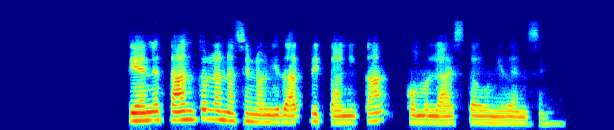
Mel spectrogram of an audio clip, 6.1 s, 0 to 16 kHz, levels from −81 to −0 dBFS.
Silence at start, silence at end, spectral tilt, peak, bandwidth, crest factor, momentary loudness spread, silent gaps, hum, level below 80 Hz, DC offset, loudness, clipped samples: 1.3 s; 0.55 s; -6 dB/octave; 0 dBFS; 9.4 kHz; 20 dB; 10 LU; 3.96-4.05 s; none; -70 dBFS; under 0.1%; -20 LUFS; under 0.1%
